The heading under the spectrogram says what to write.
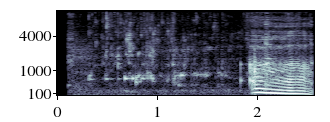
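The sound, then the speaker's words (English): Liquid pours and trickles for about two seconds, with a wet, bubbling texture, before a voice breaks in at the end with a loud, drawn-out vocal sound. “Oh, well, every time you drink the pour that, I want it to be like Hitchhiker's Guide to the Galaxy.”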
